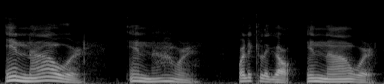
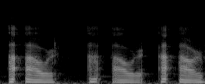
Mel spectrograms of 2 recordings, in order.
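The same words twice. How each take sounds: First: "an hour" with the "n" running into "hour"; one smooth sound, enaweɾ; linked an hour. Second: "a hour" with a break between "a" and "hour"; a, stop, hour; choppy a hour. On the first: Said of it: "A pronúncia fica bem fluida". ("an hour" fluido, "n" ligado ao "hour") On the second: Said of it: "Olha esse corte". ("a hour" com corte entre "a" e "hour") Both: Shown as a demonstration.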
